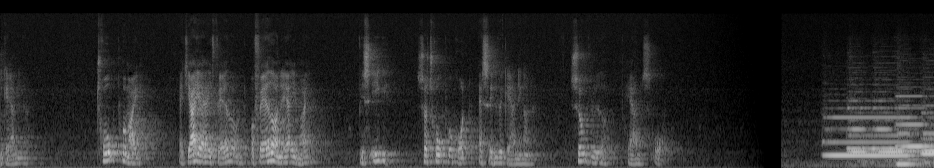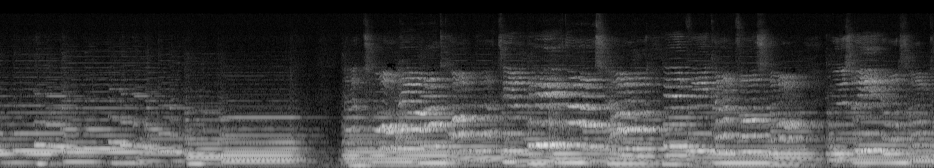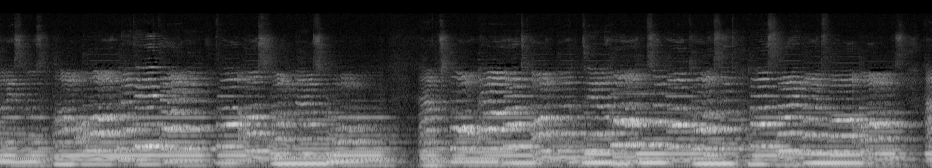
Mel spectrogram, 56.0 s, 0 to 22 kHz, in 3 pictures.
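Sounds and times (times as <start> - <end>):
pipe organ chords: 16.4 - 56.0
woman singing a hymn: 25.5 - 56.0.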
